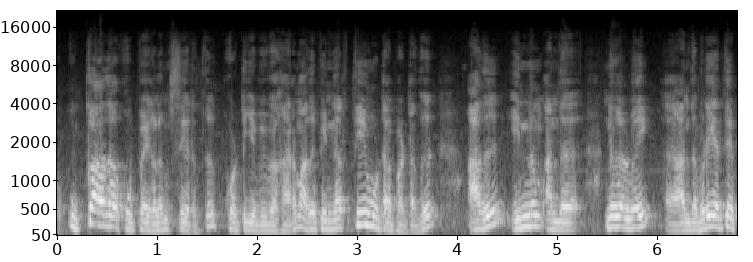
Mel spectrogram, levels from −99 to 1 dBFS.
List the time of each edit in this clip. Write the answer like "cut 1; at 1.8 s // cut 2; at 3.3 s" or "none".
none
